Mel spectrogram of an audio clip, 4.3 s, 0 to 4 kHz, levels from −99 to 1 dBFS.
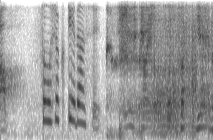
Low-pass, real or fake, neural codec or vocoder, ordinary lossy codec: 3.6 kHz; fake; codec, 16 kHz, 0.8 kbps, ZipCodec; Opus, 32 kbps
